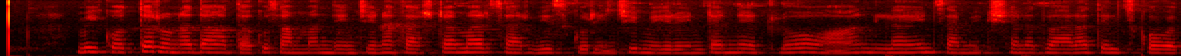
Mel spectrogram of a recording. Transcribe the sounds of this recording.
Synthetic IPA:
miːkɔt̪ːɐɾunɐd̪aːt̪ɐkusɐmbɐnd̪ʱiɲt͡ʃinɐkɐʂʈɐmɐɾsɐɾʋiːsɡuɾiɲt͡ʃimiːɾuiɳʈɐɾne̞ʈlo̞ːaːnlɐjnsɐmiːkʂɐlɐd̪ʋaːɾaːt̪e̞lusu̥kɔːʋɐt͡ʃ̪ːi

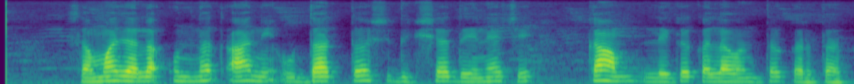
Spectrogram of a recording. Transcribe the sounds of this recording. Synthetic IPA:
səmad͡zalaʔunːət̪añiʔud̪at̪ːəɕd̪ikʂad̪eɳjat͡se | kamlekʰəkəlaʋənt̪əkəɾt̪at̪̚

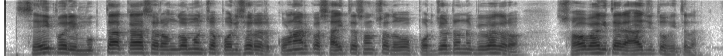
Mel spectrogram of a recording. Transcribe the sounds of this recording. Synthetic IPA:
seɦipɔɾimukt̪akasɔɾɔŋɡɔmɔnt͡ʃɔpɔɾisɔɾɔɾekoɽ̃aɾkɔsaɦit̪jɔsɔŋsɔd̪ɔopɔɾd͡ʒɔʈɔnɔbibʱaɡɔɾɔ̰ | sɔɦɔbʱaɡit̪ɔɾeajod͡ʒit̪ɔɦojt̪ʰila̰

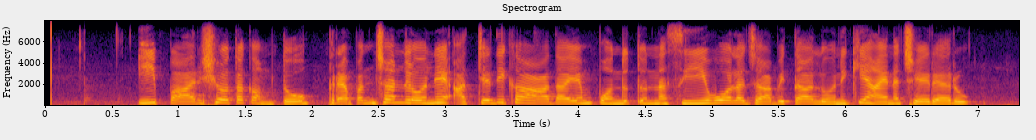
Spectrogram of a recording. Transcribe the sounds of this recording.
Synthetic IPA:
iːpaːɾiʃɔːt̪ɐkɐmt̪o̞ːpɾɐpɐɲt͡ʃɐnlo̞ːne̞ːʔɐt̪jɐd̪ʱikɐaːd̪aːjɐmpo̞nd̪ut̪unːɐsiːʋɔːlɐd͡ʒaːbit̪aːlo̞ːnikiaːjɐnɐt͡ʃɛːɾaːɾu

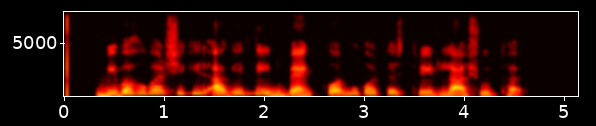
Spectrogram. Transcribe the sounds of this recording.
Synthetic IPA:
bibaɦobaɾʃikeɾaɡeɾd̪inbɛŋkkɔɾmokoɾt̪ast̪ɾiɾlaʃud̪ʱːa̰ɾ

